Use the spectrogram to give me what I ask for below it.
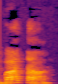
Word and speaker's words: Bata: tulisan d e Ada bata juga you Baca bata Yes Nah kalau Indonesia Bata itu ya bata bacanya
